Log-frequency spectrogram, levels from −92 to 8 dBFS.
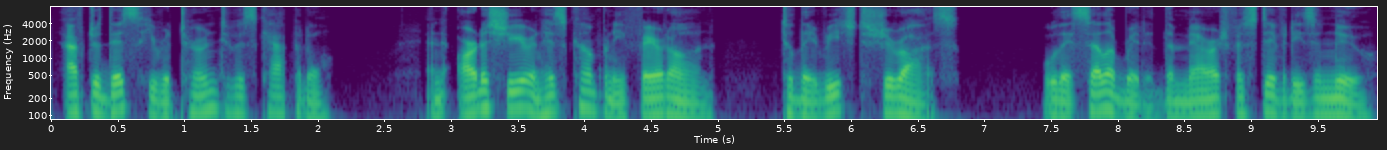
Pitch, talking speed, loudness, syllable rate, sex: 100 Hz, 150 wpm, -23 LUFS, 5.9 syllables/s, male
